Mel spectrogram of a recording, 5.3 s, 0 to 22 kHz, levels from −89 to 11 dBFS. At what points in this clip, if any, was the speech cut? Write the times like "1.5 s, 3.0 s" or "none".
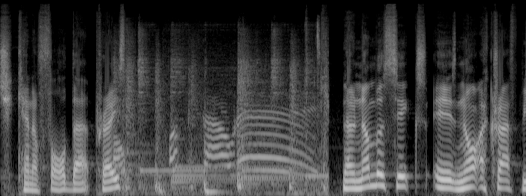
1.4 s, 3.3 s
